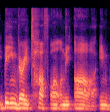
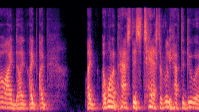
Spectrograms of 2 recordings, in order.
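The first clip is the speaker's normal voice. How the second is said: put-on enthusiastic, eager teenage schoolboy voice; 3 semitones higher than usual. Speaker demonstrates a sequence of character voices, starting with enthusiastic schoolboy voice. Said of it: "like enthusiastic schoolboy".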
